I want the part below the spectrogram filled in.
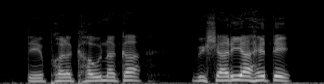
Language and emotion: Marathi, fearful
